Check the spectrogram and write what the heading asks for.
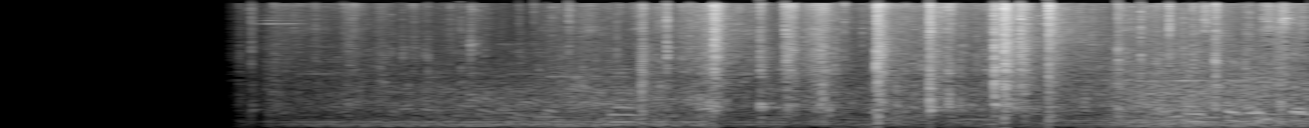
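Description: Armoured fighters' swords striking each other, a shield and armour: an irregular run of sharp cracks and clacks. It starts about a second in, and the hardest blows come close together near the end.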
